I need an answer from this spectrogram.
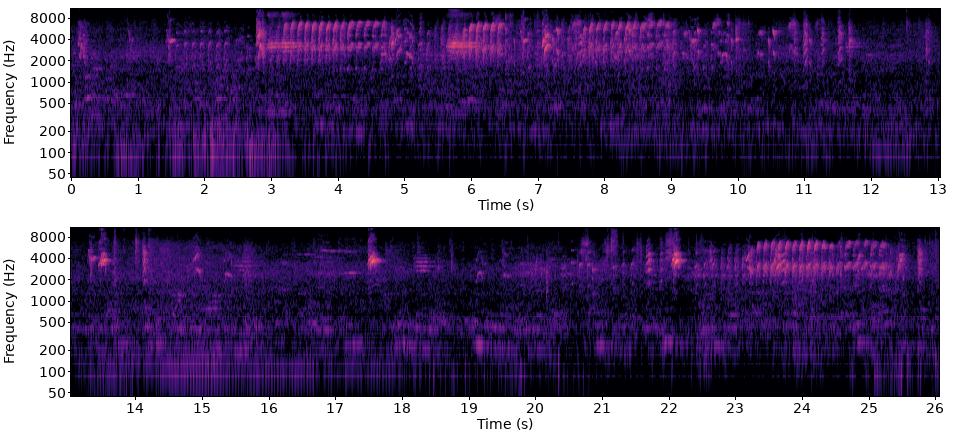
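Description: Cage birds chirping in several spells of rapid trilling chatter, with a few sharp clicks in between.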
